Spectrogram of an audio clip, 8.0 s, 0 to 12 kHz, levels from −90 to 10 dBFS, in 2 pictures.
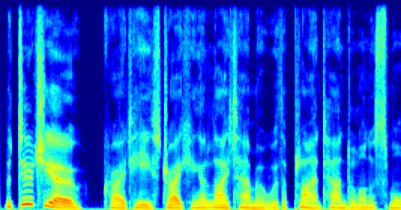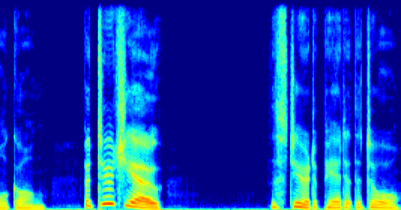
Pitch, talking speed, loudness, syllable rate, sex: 180 Hz, 165 wpm, -18 LUFS, 5.0 syllables/s, female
